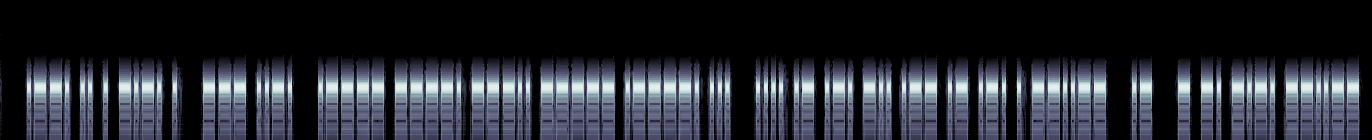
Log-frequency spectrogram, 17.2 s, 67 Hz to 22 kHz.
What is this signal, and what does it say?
Morse code, heard as a keyed tone, about 25 wpm, 600 Hz. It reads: PIECE OF 1980'S HARDWARE, A TNC,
